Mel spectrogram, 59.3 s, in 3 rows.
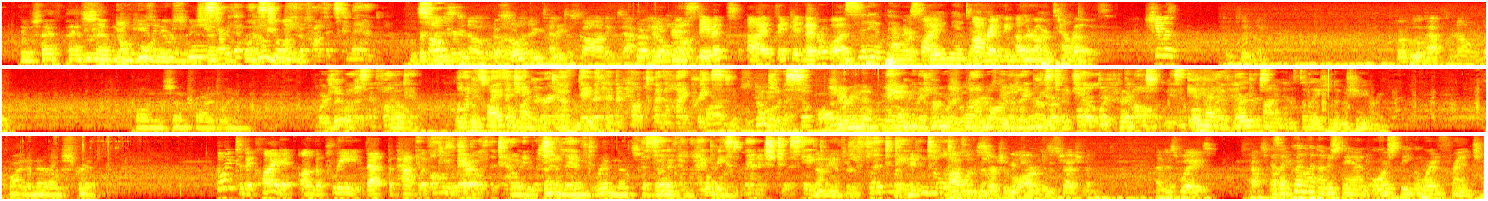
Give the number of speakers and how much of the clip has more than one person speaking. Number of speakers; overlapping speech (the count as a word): seven, about 50%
